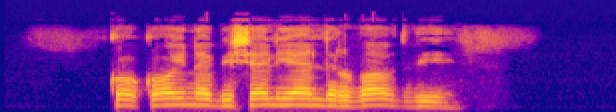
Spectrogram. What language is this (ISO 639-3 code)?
ydg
